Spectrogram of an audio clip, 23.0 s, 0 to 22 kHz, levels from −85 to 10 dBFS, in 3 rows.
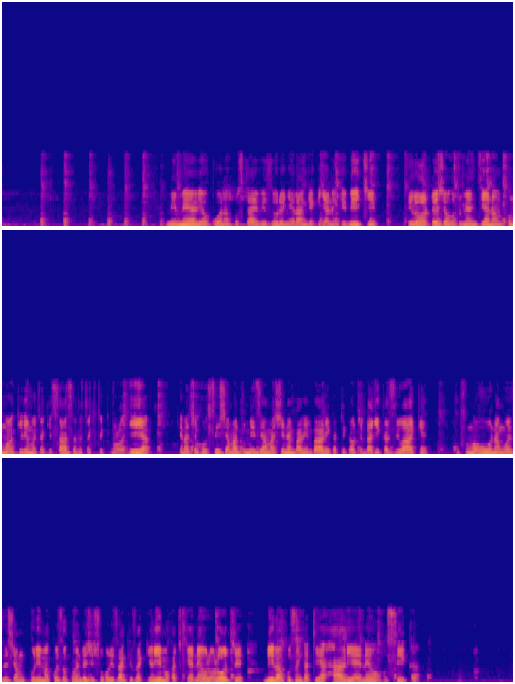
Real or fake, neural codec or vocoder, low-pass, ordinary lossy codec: fake; autoencoder, 48 kHz, 128 numbers a frame, DAC-VAE, trained on Japanese speech; 7.2 kHz; Opus, 64 kbps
